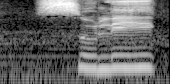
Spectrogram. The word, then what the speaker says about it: Zully: Zully Caldera. – ¿Cómo se escribe tu nombre? – Z-U-L-L-Y.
